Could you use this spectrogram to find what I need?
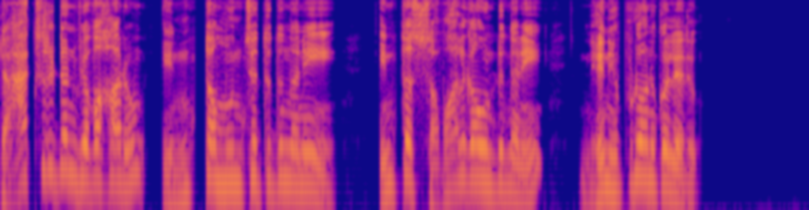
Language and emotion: Telugu, surprised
